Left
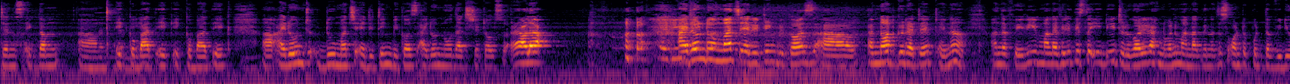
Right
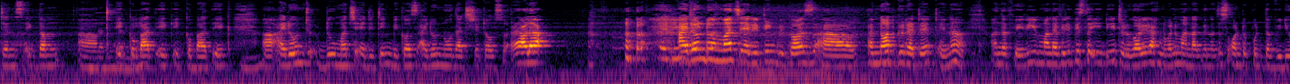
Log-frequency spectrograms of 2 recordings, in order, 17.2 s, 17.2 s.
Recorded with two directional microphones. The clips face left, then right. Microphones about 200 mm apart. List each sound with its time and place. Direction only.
0.0 s a woman's voice: centre (ahead or behind)
8.3 s a woman's voice: 20° right (ahead or behind)
9.0 s a woman's voice: centre (ahead or behind)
